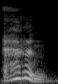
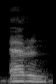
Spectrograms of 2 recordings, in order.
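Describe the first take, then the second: First: It is said in a startled, spooked way. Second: It is said flatly, without emotion.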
